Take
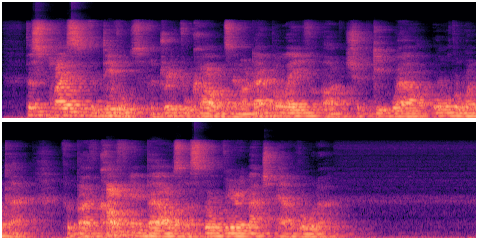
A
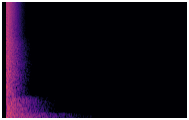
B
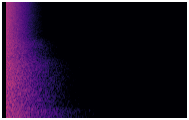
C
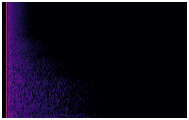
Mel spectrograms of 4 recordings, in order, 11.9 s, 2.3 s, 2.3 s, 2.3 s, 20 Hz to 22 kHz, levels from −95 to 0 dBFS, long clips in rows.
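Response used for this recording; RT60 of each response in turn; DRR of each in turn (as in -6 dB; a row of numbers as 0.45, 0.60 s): B; 0.60, 1.1, 2.5 s; -10.0, -10.0, 7.0 dB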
